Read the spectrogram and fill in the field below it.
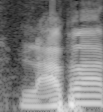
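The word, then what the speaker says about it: רבה: 가득한 이라는 이 단어는 히브리어로 라바 라고 발음하는 데 이것은 많다 떫다 라는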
